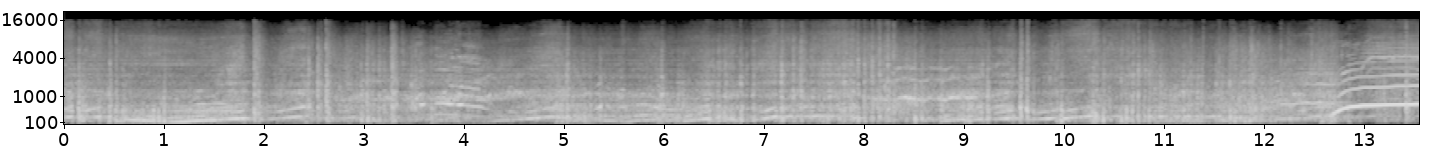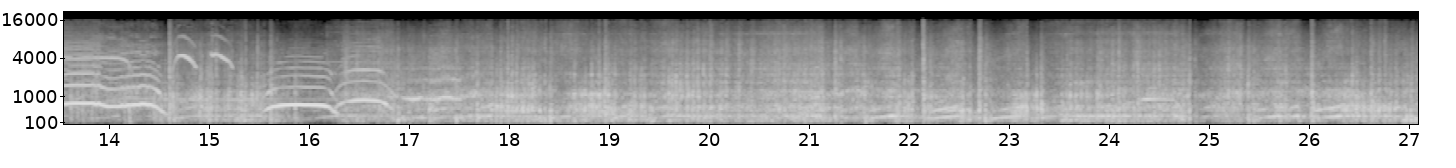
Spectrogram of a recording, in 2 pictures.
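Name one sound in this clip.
A car engine revs up and down loudly.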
